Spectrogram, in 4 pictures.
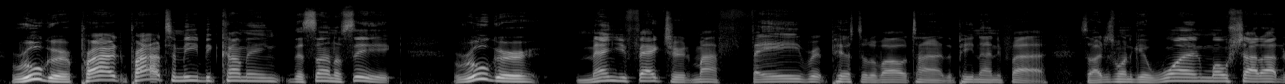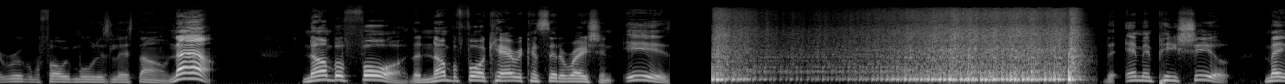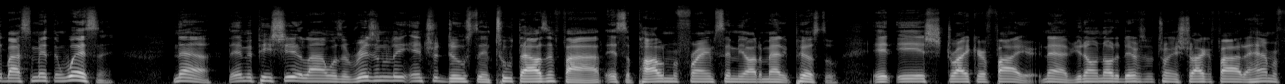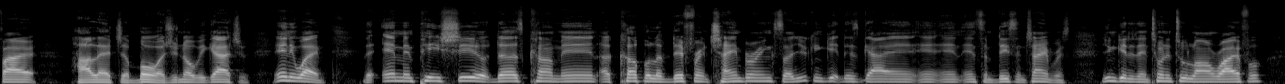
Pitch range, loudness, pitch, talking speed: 115-160 Hz, -25 LUFS, 135 Hz, 145 wpm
